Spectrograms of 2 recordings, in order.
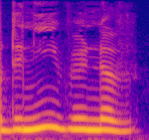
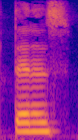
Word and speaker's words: Denis Villeneuve: man könnte ihn auch Denis Villeneuve, also ganz französisch aussprechen. Mhm. – Ich nenne ihn einfach Dennis, weil, mein Gott, ist mir jetzt egal.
